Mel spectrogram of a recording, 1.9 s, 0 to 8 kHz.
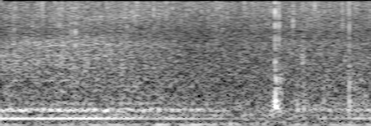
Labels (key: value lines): label: anthrophony, boat engine
recorder: SoundTrap 300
